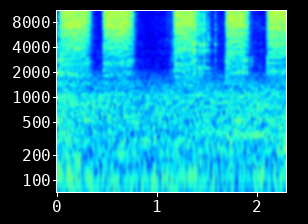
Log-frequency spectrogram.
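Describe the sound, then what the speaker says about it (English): Black spray paint hisses from an aerosol can onto car engine headers in several close bursts of a second or less, broken by short pauses, with no one talking. "I'm also painting the headers black"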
